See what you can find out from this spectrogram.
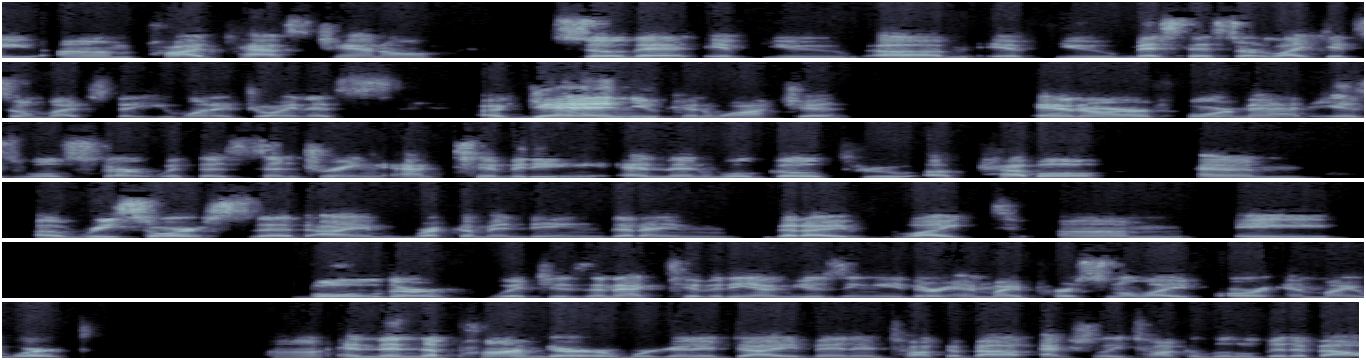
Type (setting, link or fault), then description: link, video call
